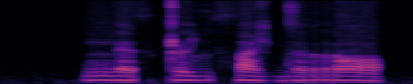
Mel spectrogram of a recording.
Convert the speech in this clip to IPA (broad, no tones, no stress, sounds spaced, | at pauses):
n ɛ θ ʈ ə˞ ʎ θ ɑ ʒ d ʌ r ɔ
